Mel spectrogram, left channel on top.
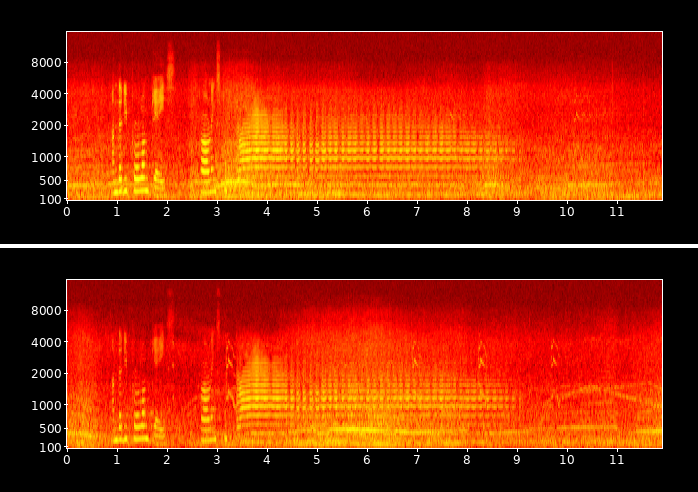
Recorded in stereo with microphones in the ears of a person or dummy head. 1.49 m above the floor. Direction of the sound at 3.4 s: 5° left (ahead or behind).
